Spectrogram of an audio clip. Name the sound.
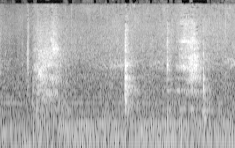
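ground beef browning on a griddle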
